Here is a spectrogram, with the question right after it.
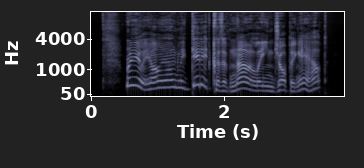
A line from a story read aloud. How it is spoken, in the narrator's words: Neelette sobbed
